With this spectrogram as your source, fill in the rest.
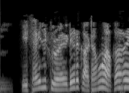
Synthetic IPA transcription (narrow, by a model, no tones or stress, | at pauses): itʰailkloɭajɖeɾkaʈʰamũakaɦe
